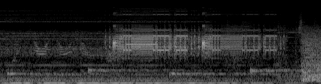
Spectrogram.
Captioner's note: high-pitched screeching; loud bang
